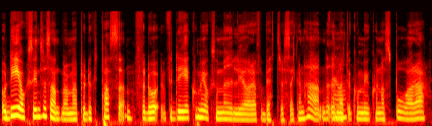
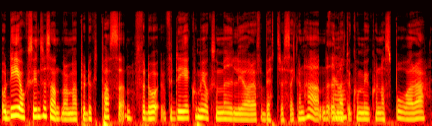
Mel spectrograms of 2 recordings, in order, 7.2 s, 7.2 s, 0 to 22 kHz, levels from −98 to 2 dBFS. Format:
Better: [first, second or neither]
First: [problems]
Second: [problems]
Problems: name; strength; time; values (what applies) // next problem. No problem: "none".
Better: second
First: garbled, watery; slightly; nothing above 15.5 kHz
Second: none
